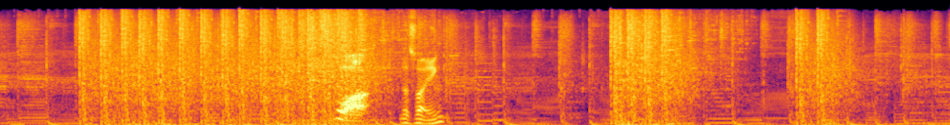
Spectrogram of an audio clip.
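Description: Rapid pistol gunfire from the video game The Hong Kong Massacre, bursts of sharp shots with a pause in between, game music underneath, and someone speaking over the action.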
